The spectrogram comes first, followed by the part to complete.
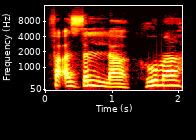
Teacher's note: ہا جو ہے حرف ہلکی کا حرف ہے، حلق کے نچلے حصے سے ادا کریں گے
